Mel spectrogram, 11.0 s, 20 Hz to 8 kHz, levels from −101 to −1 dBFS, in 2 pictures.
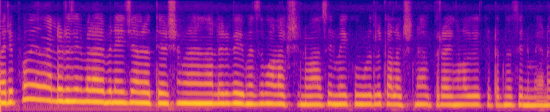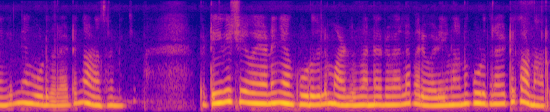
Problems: none marked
